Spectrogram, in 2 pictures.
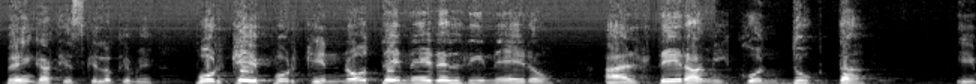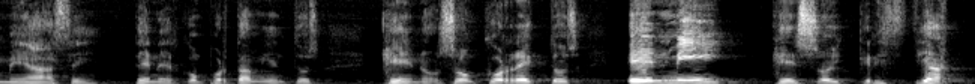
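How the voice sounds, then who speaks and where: A man's voice: fairly high pitch, takes it slowly, warm tone. A man preaching a sermon in a conversational way, often checking in with his listeners. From Colombia.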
